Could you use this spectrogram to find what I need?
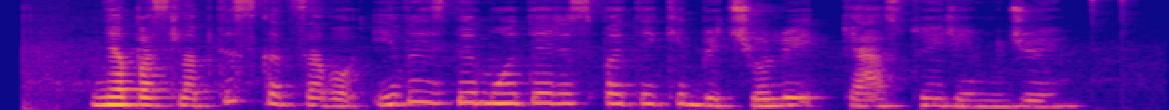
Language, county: Lithuanian, Šiauliai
